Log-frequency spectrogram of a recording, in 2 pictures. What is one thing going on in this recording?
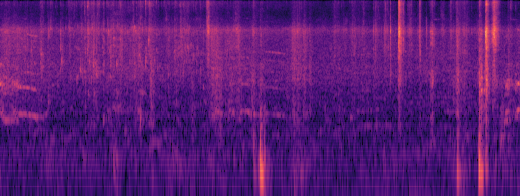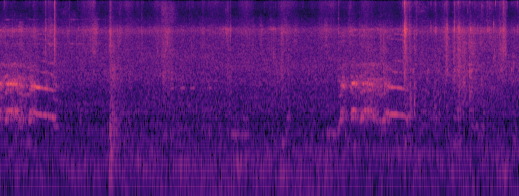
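Hands splash and swish water in a bucket.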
